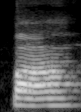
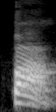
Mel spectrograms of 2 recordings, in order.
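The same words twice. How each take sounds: First: The syllable is light, with a neutral tone. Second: The syllable has a sharply falling fourth tone. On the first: "এটা এখানে কোনো টোন নাই" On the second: "এখানে হচ্ছে falling tone আছে বা four tone"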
